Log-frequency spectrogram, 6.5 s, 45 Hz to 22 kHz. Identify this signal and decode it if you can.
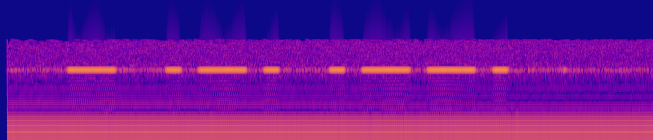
Morse code, heard as a keyed tone, about 7 wpm, 1000 Hz. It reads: TRP
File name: ndb countryes / zvoki mp3 / trp 317.5khz mp3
